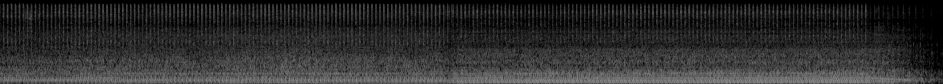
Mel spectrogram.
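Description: Small single-cylinder engine runs steady and even at constant speed for about nine seconds, then winds down smoothly when shut off.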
